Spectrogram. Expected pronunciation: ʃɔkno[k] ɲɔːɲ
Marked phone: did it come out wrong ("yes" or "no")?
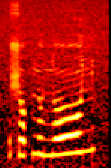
yes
